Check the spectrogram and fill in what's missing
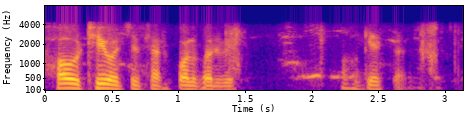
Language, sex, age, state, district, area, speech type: Odia, male, 45-60, Odisha, Nuapada, urban, conversation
